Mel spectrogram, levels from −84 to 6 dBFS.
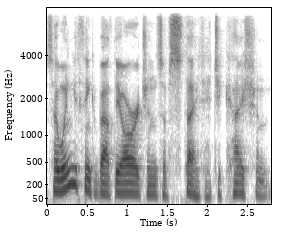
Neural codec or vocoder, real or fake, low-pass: none; real; 7.2 kHz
